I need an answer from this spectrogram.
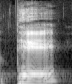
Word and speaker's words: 데: But when you actually hear the Korean word, the Korean syllable de, it sounds more like te e because Korean consonants have a tendency to be more tightly abruptly articulated pronounced all of a suddenly than many other sounds in other languages.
